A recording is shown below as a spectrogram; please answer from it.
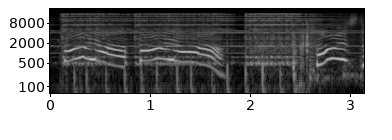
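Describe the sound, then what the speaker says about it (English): A cartoon fire telephone rings with repeated bursts of a bright, warbling electronic tone broken by short gaps, loud and close throughout. "Ooh, a telephone. Peppa, that is the fire phone."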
